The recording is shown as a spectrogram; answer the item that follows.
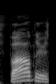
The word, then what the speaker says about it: father's: Now, with father's side, father's is actually a Z sound at the end.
